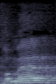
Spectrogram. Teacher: The intonation, comer, we have the accent on the end.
